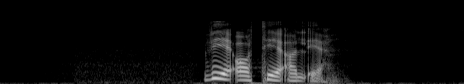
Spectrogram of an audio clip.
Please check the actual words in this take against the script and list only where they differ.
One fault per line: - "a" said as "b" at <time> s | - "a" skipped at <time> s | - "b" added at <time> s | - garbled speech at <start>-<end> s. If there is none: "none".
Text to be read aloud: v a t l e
none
